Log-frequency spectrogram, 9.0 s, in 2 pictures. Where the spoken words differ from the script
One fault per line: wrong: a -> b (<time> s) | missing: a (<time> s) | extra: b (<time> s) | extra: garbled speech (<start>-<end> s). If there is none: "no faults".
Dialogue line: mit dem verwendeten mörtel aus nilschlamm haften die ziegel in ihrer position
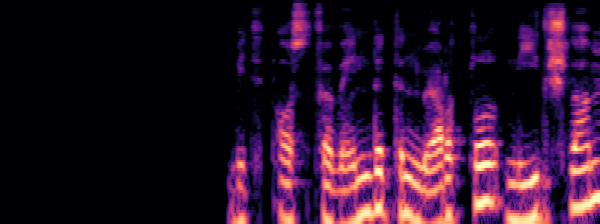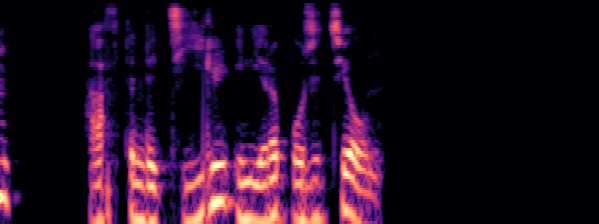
wrong: dem -> aus (2.1 s)
missing: aus (3.7 s)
